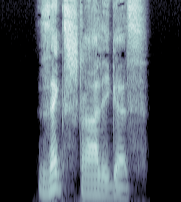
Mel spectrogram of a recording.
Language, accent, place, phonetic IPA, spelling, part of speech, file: German, Germany, Berlin, [ˈzɛksˌʃtʁaːlɪɡəs], sechsstrahliges, adjective, De-sechsstrahliges.ogg
- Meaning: strong/mixed nominative/accusative neuter singular of sechsstrahlig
